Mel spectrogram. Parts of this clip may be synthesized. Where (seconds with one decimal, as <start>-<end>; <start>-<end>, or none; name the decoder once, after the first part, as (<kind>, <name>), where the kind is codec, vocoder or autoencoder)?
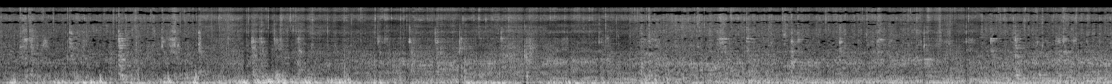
2.0-6.3 (codec, SNAC); 9.2-9.8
